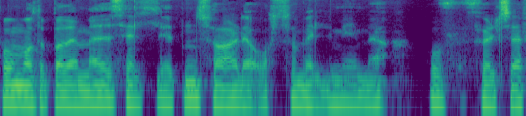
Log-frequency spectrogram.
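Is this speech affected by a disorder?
Yes: ALS; no use of arms or legs, sudden leg spasms, relies on assistants for daily care.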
